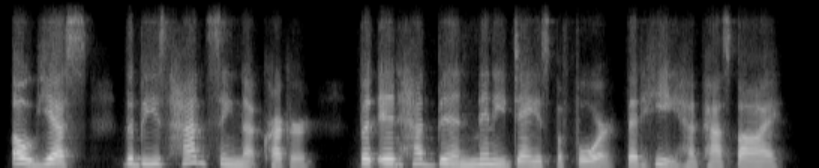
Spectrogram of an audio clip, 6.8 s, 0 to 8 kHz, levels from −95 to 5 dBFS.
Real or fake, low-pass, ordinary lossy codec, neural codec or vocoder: fake; 7.2 kHz; Opus, 24 kbps; codec, 16 kHz, 0.3 kbps, FocalCodec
